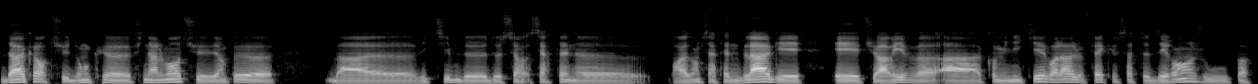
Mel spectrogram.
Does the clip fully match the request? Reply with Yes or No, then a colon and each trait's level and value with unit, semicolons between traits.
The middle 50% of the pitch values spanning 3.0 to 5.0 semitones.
No: narrow, 2.6 semitones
